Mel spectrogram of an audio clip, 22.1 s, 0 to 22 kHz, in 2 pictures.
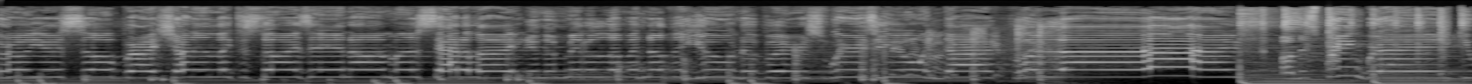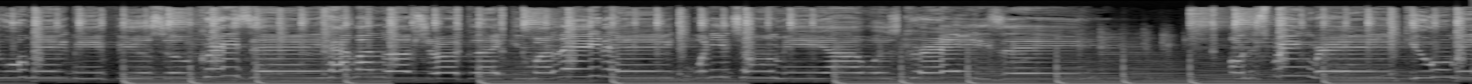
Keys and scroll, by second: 0.0-0.4 typing, 2.9 typing, 3.0 Return, 5.3-6.0 typing, 7.0 super+s, 7.7 ctrl+super+w, 8.1 super+Tab, 14.8 super+Tab.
